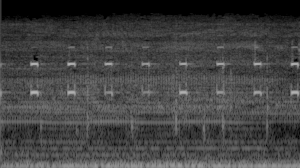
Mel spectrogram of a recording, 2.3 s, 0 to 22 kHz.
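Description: Inficon D-TEK Stratus refrigerant leak detector beeping steadily, about three and a half short beeps a second, while it reads 23 ppm with no leak at the probe. It is a false reading that the owner cannot zero out, and he says the parts-per-million mode does not work.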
